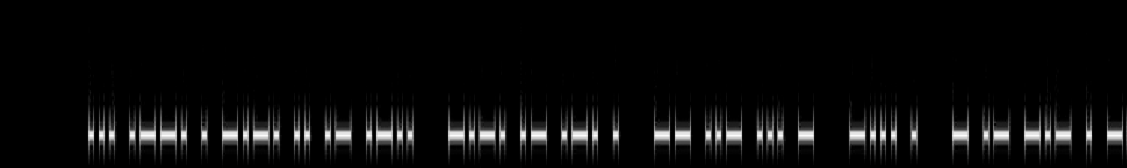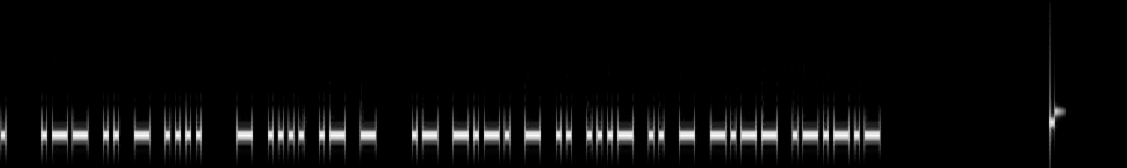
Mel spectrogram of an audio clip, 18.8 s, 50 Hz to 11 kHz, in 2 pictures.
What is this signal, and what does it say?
Morse code, heard as a keyed tone, about 28 wpm, 700 Hz. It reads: SPECIAL CARE MUST BE TAKEN WITH THAT ACTIVITY.
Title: Sentences from Top 1000 Words - Review Part 4 - 28wpm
